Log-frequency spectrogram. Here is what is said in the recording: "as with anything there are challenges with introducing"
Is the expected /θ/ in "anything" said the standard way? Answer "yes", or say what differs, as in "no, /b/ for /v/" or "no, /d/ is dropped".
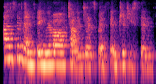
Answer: yes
